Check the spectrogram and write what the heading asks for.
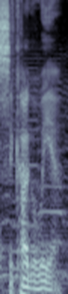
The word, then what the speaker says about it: Sacagawea: Now, it should be mentioned that her name is also pronounced Sacagawea or Sacagawea, depending on the source, but for the purposes of this video, we will pronounce it as Sacagawea.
